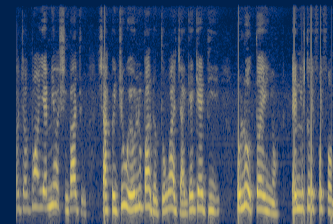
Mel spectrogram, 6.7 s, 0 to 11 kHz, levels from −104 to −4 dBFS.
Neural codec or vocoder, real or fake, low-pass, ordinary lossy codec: none; real; 9.9 kHz; none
